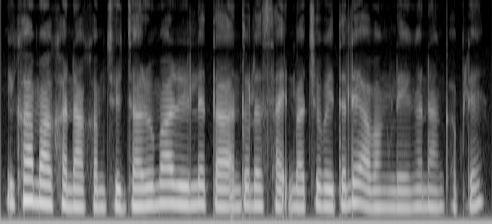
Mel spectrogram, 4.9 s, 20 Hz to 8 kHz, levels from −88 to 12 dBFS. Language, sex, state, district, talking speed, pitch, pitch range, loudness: Wancho, female, Arunachal Pradesh, Longding, 245 wpm, 190 Hz, 185-205 Hz, -16 LUFS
